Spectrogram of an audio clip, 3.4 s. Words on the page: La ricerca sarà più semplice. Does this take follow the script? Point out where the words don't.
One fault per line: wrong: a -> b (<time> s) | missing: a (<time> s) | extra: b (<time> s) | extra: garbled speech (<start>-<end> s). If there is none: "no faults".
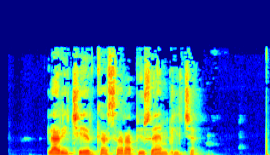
no faults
